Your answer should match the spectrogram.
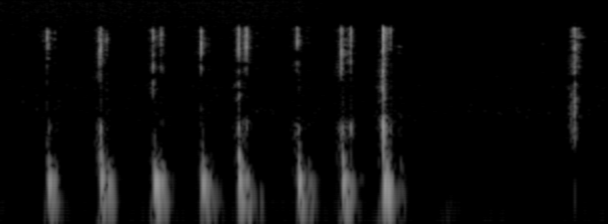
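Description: Typing a short password on a keyboard: eight evenly spaced, crisp key presses about half a second apart, then a pause and one final tap, close and quiet.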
